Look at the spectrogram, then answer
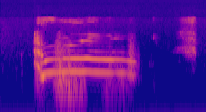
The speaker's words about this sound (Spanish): un aullido. Que en verdad helará la sangre de ustedes.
